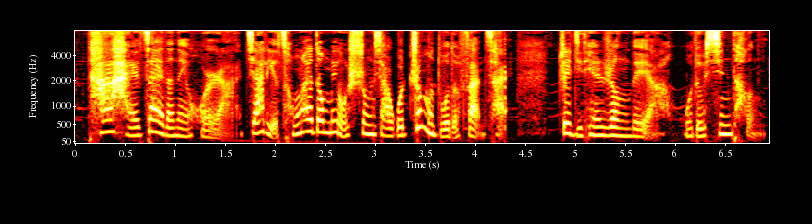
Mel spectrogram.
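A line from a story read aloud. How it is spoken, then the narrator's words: Mother sighing. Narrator (Chinese): 老妈叹了一口气，继续说道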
